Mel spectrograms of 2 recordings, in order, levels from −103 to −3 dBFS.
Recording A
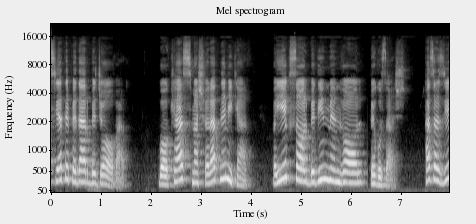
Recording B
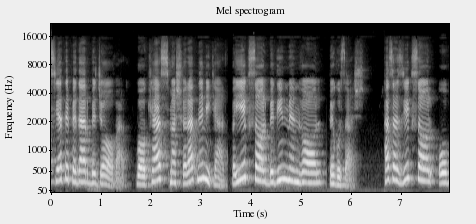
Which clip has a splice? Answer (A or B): B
